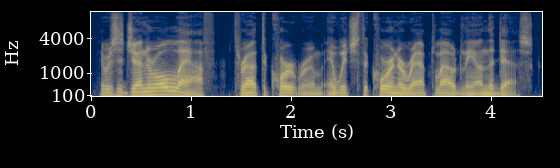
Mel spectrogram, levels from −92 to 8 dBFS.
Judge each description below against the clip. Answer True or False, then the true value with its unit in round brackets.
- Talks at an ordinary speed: False (225 wpm)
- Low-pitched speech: True (110 Hz)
